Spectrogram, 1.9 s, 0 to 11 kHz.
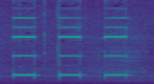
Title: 8 beeps error, display failure problem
